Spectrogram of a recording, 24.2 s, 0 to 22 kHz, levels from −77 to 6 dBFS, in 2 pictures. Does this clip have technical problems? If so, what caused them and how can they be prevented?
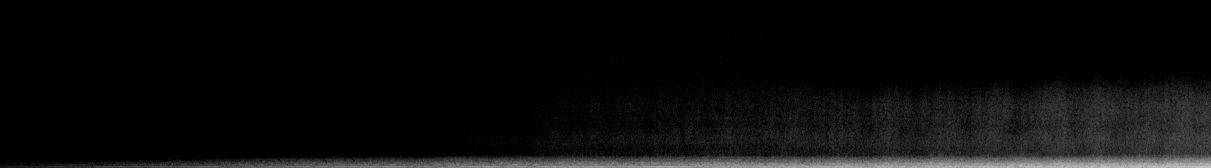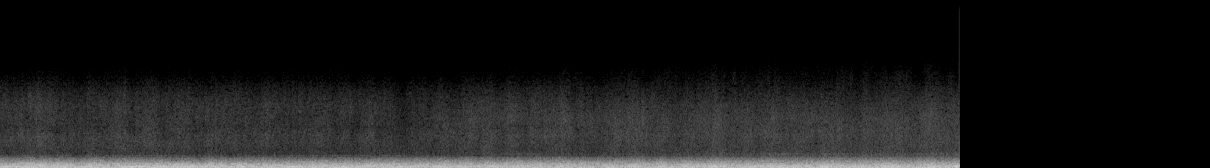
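Yes. From 5.34 to 8.11 s the sound turns grainy, with a gritty distortion that rises and falls with the sound itself. This is low bit depth without dither. The level steps are coarse enough to suggest about 9 bits with rounding, and the error sits roughly 45 dB below the signal. The likely cause is requantising to a short word length without adding dither. Plain dither noise would stay constant whatever the sound does. To prevent it, keep a higher bit depth through processing and apply dither whenever reducing word length.

At 21.70 s the sound stops abruptly, and the clip stays silent through to the end. This is an audio dropout to silence. The gap is silent with no room tone or noise floor, which distinguishes it from a fade, a noise gate or a quiet moment in the scene. The likely cause is the input being lost, through a disconnected device, a failed link or an accidental mute, while the recorder kept writing silence. 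To prevent it, secure connections and monitor input levels throughout the recording.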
